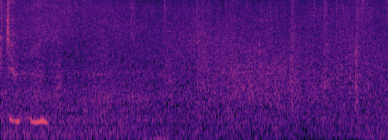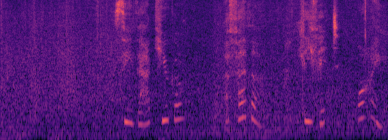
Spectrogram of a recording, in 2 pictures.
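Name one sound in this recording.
Waves wash against rocks.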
